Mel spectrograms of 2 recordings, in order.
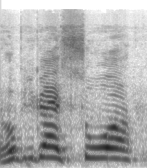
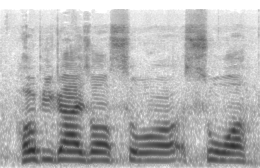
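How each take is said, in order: First: Said in the usual way. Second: Slow, drawn-out New York accent. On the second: Shown as a demonstration. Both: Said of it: "there's my New York accent".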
